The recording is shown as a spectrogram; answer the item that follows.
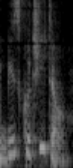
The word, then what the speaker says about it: Bizcochito: Mexico one, I'm going to butcher the name, is something like a Bisco Quito or something. – That's great. The official the official cookie of New Mexico is indeed the Bizcochito. – Bizcochito.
